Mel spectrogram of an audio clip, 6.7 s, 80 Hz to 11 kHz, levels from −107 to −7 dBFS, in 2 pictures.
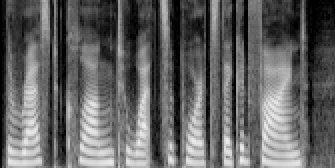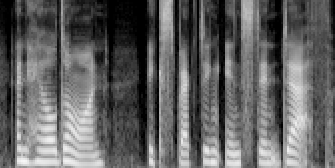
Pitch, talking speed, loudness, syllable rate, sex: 200 Hz, 135 wpm, -19 LUFS, 3.3 syllables/s, female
